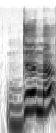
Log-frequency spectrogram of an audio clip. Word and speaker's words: demain: Demain for tomorrow is said demain, demain, demain. Again, we don't say the E in the middle.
